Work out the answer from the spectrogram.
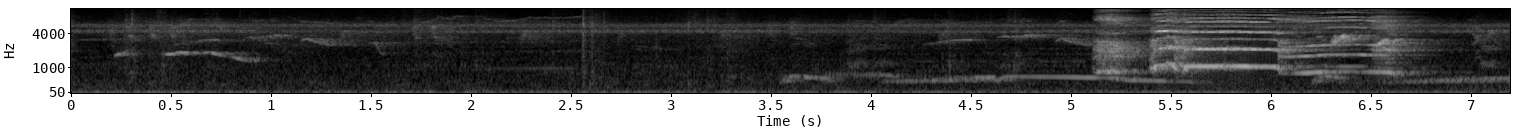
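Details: Purebred Chinese francolin giving a loud, harsh, ringing series of rasping notes in the second half, after soft whistles and a lower drawn-out crowing note, with a steady high hum throughout.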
